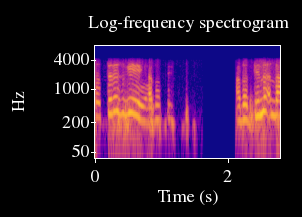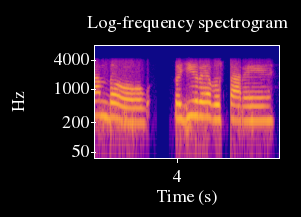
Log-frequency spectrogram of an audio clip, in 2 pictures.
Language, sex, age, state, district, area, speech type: Santali, female, 60+, West Bengal, Purba Bardhaman, rural, conversation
